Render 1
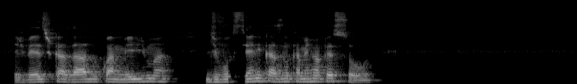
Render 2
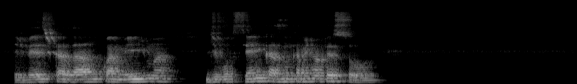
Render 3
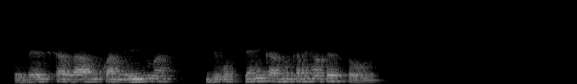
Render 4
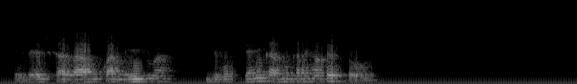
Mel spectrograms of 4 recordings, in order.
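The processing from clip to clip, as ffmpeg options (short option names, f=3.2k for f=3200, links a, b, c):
-af "flanger=delay=9.9:depth=6.3:regen=68:speed=1.9:shape=sinusoidal,aecho=1:1:48|68:0.631|0.178,volume=2.5dB"
-af "lowpass=f=1.1k:w=0.5412,lowpass=f=1.1k:w=1.3066,volume=-4dB"
-af "aeval=exprs='0.1*(cos(1*acos(clip(val(0)/0.1,-1,1)))-cos(1*PI/2))+0.0158*(cos(3*acos(clip(val(0)/0.1,-1,1)))-cos(3*PI/2))+0.00126*(cos(8*acos(clip(val(0)/0.1,-1,1)))-cos(8*PI/2))':c=same,crystalizer=i=10:c=0,aeval=exprs='val(0)+0.00126*(sin(2*PI*60*n/s)+sin(2*PI*2*60*n/s)/2+sin(2*PI*3*60*n/s)/3+sin(2*PI*4*60*n/s)/4+sin(2*PI*5*60*n/s)/5)':c=same"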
